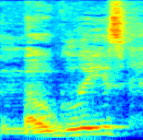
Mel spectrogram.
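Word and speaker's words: The Mowglis: really love called the Mowgli uh that's spelled m o WG l i s as in mowgly from Jungle Book it's a great band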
